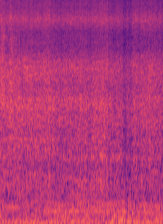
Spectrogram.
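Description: Strong wind ahead of a typhoon blowing across a phone microphone: a loud, steady, low rumbling buffet.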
